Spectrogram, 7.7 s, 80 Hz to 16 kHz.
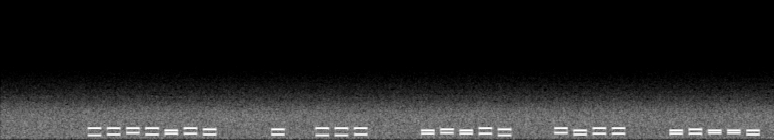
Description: DTMF, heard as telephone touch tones, dialled by machine, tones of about 130 ms, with phone line noise. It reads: 36#6795 5 336 70792 #499 78**4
